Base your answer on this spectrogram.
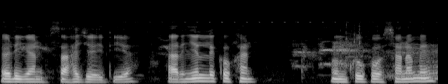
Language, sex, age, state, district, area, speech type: Santali, male, 45-60, Odisha, Mayurbhanj, rural, spontaneous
